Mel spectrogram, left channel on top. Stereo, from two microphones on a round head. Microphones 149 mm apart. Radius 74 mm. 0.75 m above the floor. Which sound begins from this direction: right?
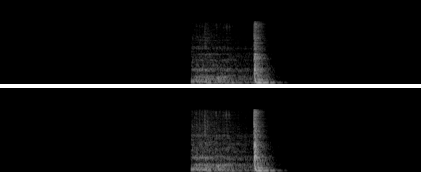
A drawer, at 1.9 s.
